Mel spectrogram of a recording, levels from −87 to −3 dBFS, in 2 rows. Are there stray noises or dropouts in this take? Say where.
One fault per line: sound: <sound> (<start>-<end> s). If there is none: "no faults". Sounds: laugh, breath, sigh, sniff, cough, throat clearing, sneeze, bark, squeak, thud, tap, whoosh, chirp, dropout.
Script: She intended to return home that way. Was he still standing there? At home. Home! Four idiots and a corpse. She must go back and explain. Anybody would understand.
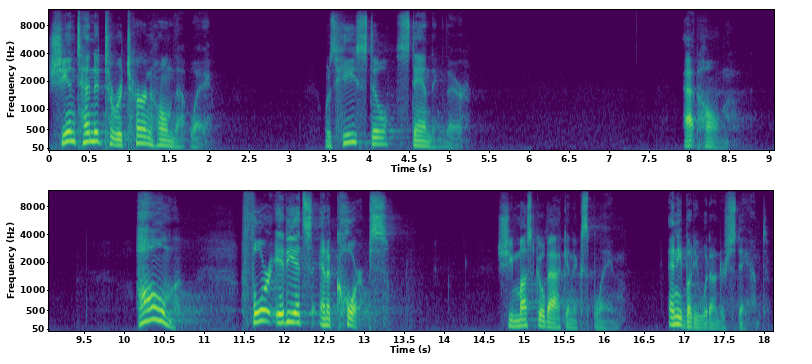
no faults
